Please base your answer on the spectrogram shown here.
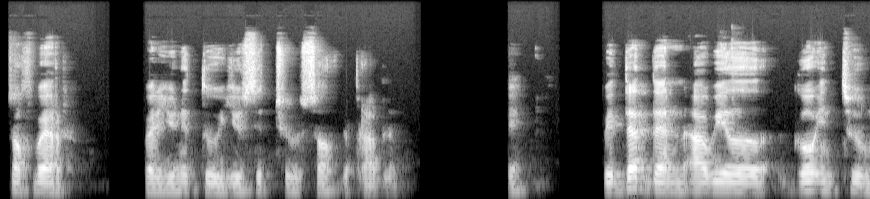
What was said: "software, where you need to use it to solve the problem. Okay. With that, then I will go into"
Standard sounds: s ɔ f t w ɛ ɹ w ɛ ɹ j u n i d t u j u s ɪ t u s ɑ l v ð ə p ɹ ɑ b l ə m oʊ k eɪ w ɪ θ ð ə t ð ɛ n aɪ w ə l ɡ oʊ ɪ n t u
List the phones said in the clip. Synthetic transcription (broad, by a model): s ɔ f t w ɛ ɹ w ɛ ɹ j u n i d t u j u s ɪ t u s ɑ l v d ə p ɹ ɑ b l ə m oʊ k eɪ w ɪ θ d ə t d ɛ n aɪ w ə l ɡ oʊ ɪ n t u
